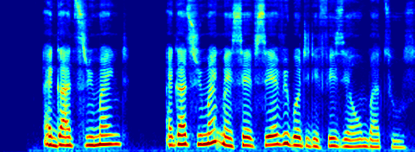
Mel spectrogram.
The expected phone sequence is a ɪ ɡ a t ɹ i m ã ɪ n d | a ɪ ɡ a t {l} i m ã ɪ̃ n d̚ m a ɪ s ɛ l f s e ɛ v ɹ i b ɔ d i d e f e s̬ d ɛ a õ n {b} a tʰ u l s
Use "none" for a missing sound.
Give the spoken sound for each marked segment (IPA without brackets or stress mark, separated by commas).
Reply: ɹ, b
